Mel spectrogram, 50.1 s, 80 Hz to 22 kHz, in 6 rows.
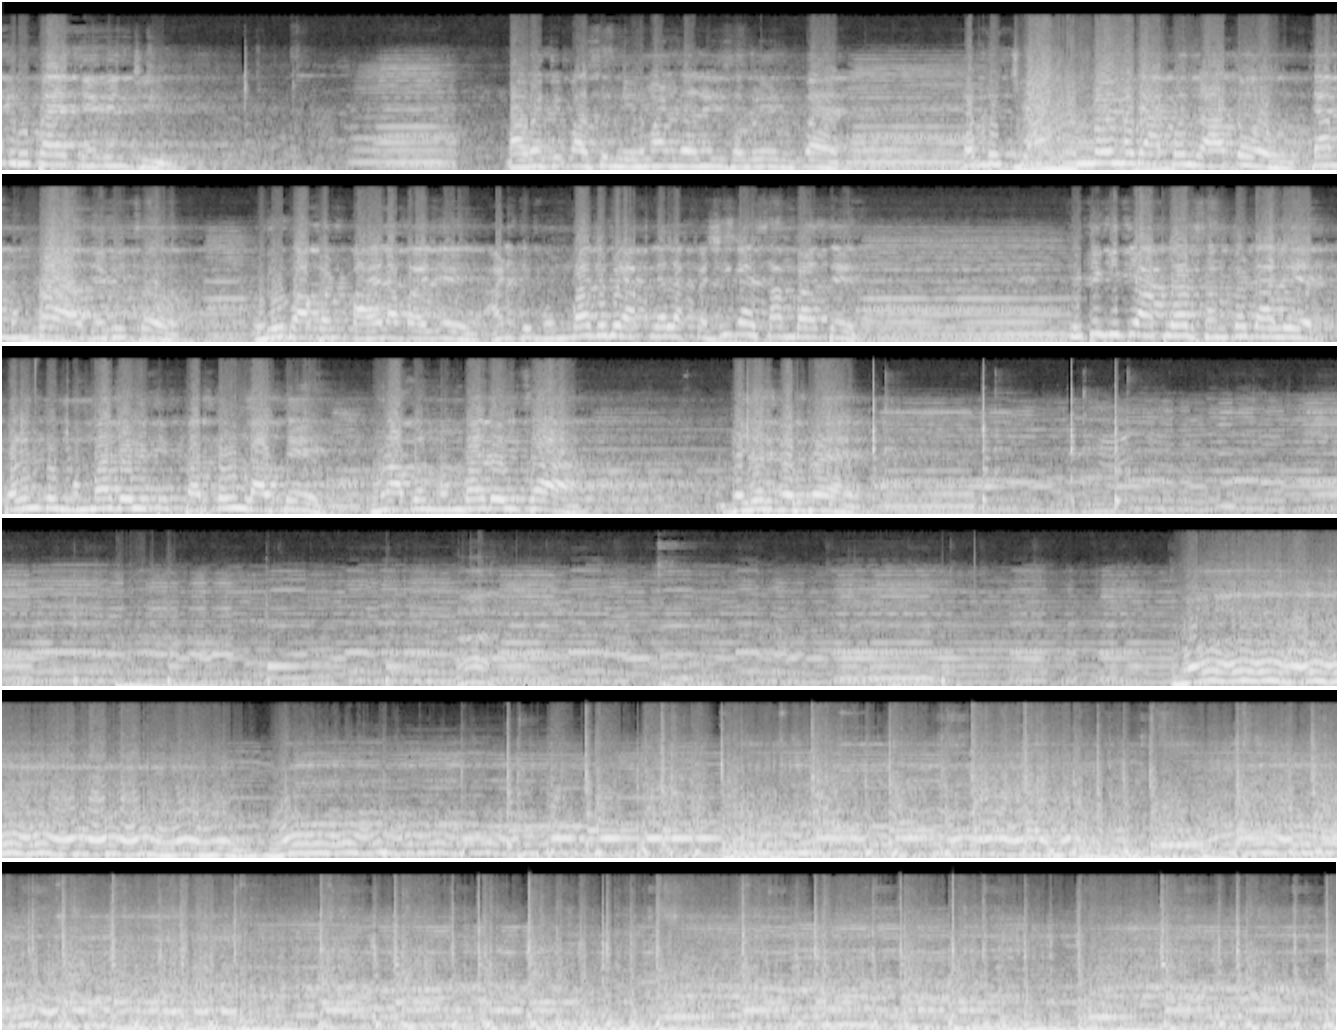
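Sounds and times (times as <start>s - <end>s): harmonium melody: 0.0s - 50.0s
voices singing: 35.1s - 50.0s.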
